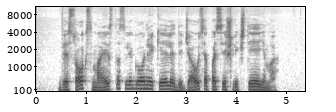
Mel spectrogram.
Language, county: Lithuanian, Klaipėda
